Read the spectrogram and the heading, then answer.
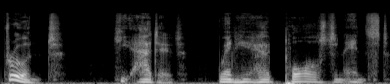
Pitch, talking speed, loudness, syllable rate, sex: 110 Hz, 140 wpm, -22 LUFS, 3.8 syllables/s, male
